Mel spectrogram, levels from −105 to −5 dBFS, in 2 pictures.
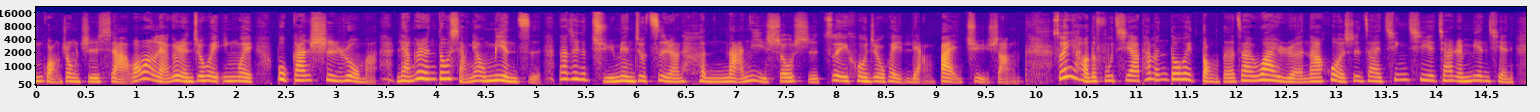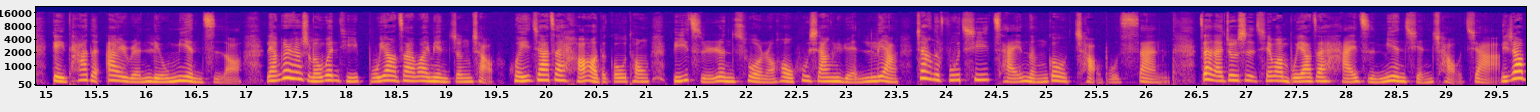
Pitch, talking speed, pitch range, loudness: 210 Hz, 290 characters per minute, 190-245 Hz, -26 LUFS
